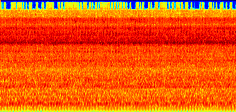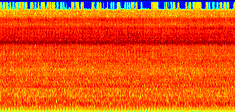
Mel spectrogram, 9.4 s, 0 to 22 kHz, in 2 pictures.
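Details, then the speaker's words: 1957 International S120 4x4 pickup, old six, started after about 4 years sitting, straight-pipe exhaust: steady, even idle with a loud rumble and no misses or knocks; runs well. "think actually a good runner when it's running"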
